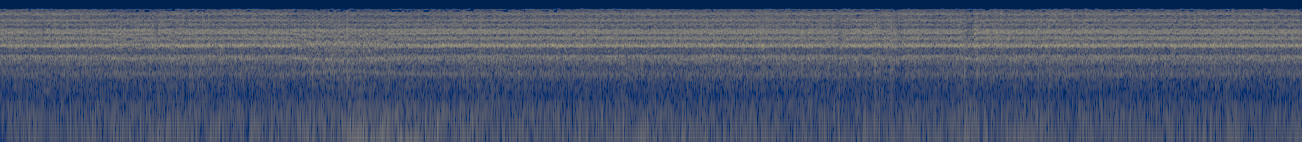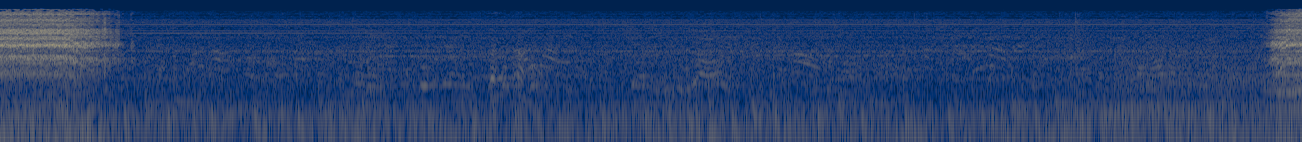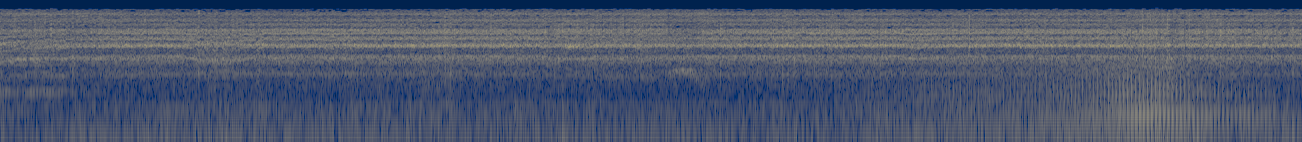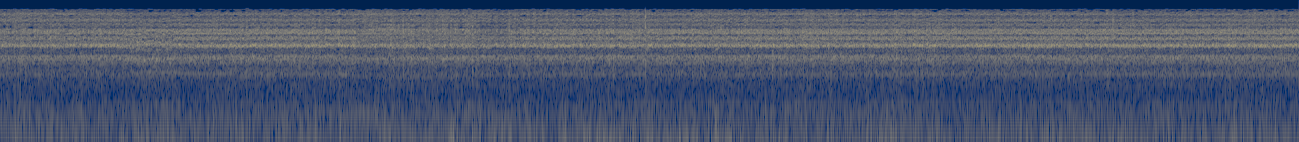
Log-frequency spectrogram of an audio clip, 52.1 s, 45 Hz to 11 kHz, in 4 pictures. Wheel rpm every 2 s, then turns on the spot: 160, 160, 160, 160, 160, 160, 150, 10, 0, 0, 0, 0, 10, 140, 160, 160, 160, 160, 160, 160, 160, 160, 160, 160, 160, 160.
none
